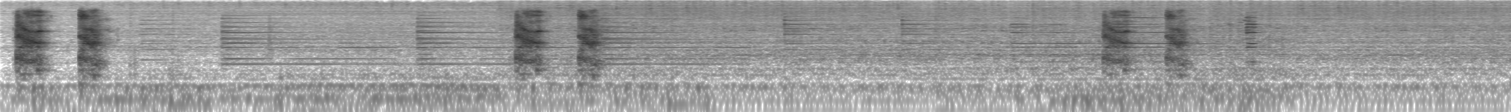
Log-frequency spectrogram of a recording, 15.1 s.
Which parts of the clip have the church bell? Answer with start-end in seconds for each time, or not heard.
1.4-12.6.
